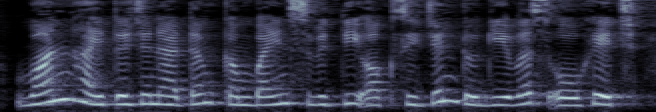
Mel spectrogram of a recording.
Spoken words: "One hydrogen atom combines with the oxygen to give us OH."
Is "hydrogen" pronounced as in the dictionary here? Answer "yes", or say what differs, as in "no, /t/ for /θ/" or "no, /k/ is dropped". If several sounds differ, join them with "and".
yes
